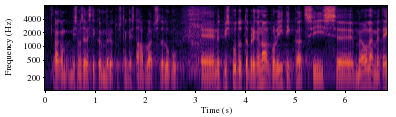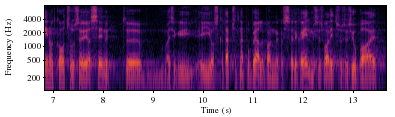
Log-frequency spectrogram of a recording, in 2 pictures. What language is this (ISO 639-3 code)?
est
